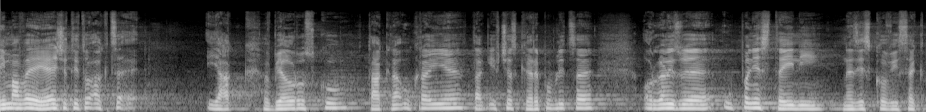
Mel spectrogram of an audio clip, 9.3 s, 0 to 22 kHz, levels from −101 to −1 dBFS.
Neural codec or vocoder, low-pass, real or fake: none; 14.4 kHz; real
